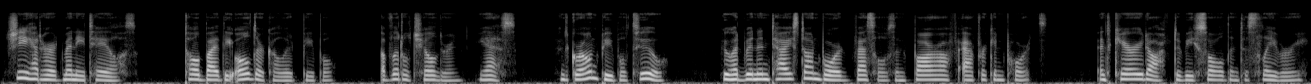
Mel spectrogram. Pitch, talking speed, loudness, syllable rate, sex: 210 Hz, 180 wpm, -19 LUFS, 5.3 syllables/s, female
